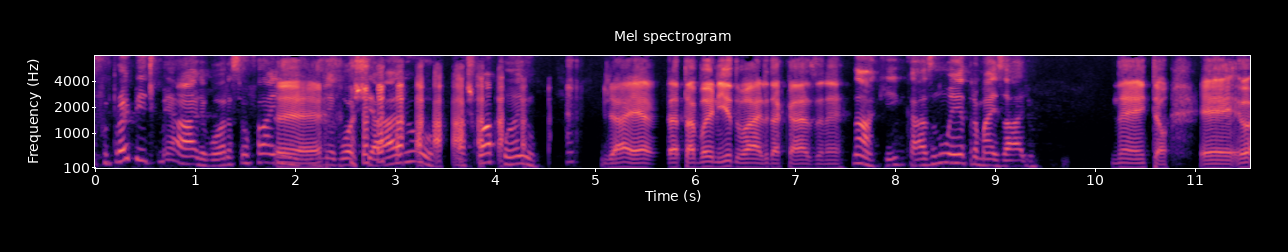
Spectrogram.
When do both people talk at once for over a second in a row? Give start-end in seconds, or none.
none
